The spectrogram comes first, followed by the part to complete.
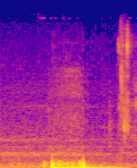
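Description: Handling noise: low rumbling thumps for about a second as the small battery rig and its cables are picked up and the camera is moved in close, ending in a few light clicks.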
